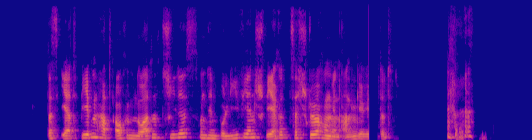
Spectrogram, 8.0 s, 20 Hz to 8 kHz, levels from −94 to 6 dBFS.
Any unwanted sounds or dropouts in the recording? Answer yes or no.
yes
